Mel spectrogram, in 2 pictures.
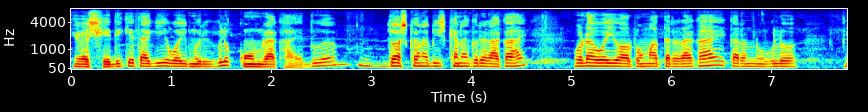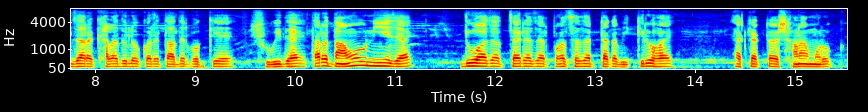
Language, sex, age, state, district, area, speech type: Bengali, male, 60+, West Bengal, Birbhum, urban, spontaneous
